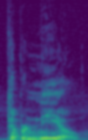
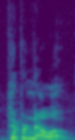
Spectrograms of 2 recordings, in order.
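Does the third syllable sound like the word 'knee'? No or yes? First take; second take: Yes; No. First: The third syllable sounds like the word knee. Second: The third syllable does not sound like knee. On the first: The speaker calls it right. "like a knee on, the, on your leg" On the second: The speaker calls it wrong. "This is not pronounced Tempranillo"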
